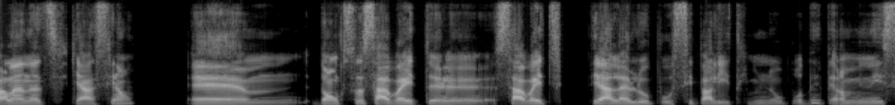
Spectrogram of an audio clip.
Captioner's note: continues speaking French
